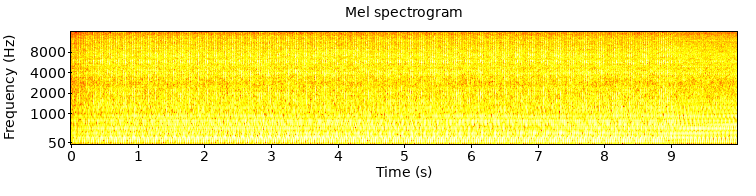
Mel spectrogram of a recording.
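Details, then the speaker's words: Stuart Sirius steam engine (green), warm, speed increased: fast busy clatter with loud knock each stroke, far noisier than the red engine; owner suspects valve timing slightly off. "both of these engines make a slightly different noise for a couple of reasons the green one is quite warm and my ear tells me that the valve timing is slightly on the green one"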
